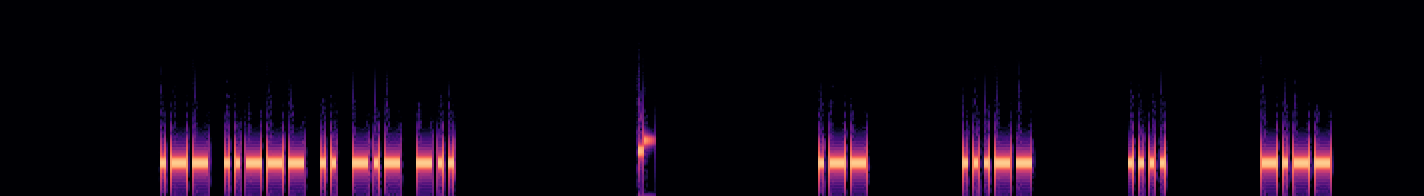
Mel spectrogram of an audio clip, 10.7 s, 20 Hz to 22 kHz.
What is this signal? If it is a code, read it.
Morse code, heard as a keyed tone, about 30 wpm, spaced as for 16 wpm, 700 Hz. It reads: W2IKD W3HY
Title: USA Call Signs - 6x Character Spacing - 30wpm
